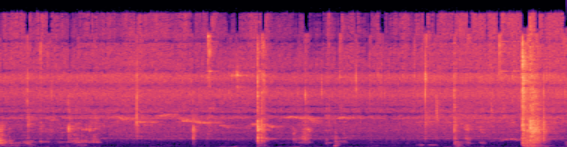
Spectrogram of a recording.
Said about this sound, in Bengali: এটা আমার হাই ফ্লেমে মোটামুটি ভাজা ভাজা হয়ে গেছে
